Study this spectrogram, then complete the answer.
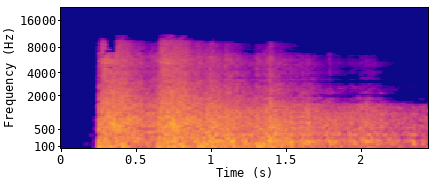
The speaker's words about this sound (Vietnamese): Một tràng tiếng sấm vang lên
